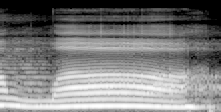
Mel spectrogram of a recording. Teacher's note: Lam pada lafaz Allah atau lam jalalah dibunyikan secara tafkhim karena huruf sebelumnya berbaris fathah, maka dibacanya tebal. Bunyinya Allah, pangkal lidah ngangkat.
